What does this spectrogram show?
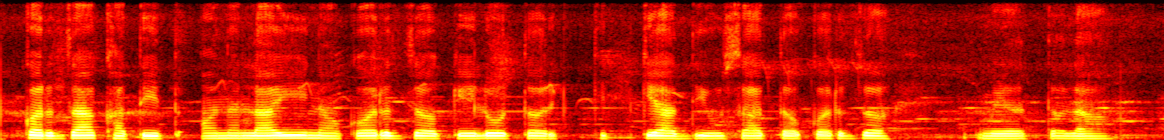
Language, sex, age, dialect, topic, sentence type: Marathi, male, 18-24, Southern Konkan, banking, question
